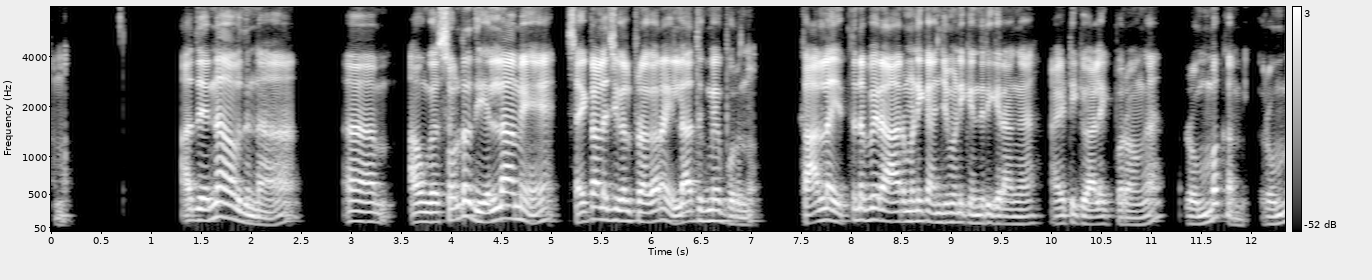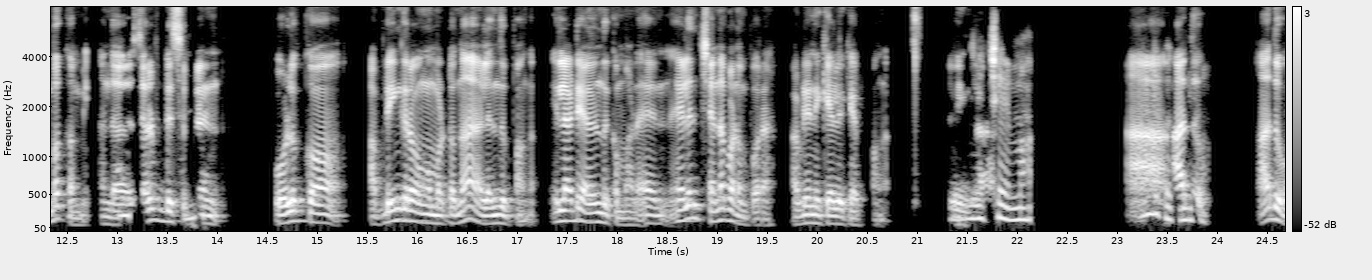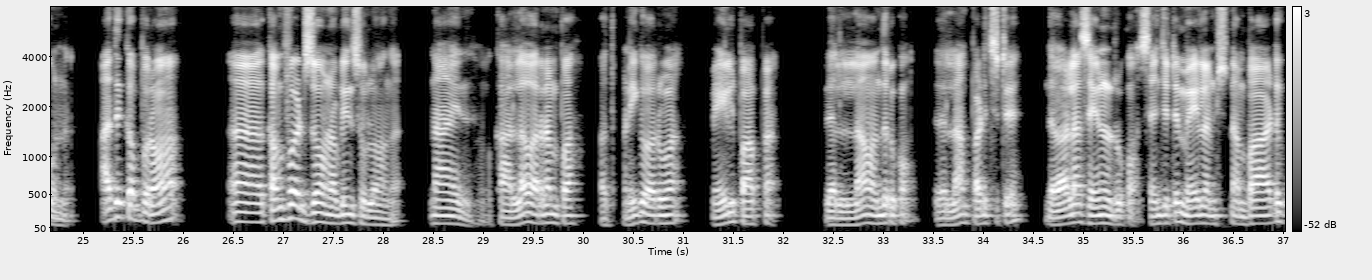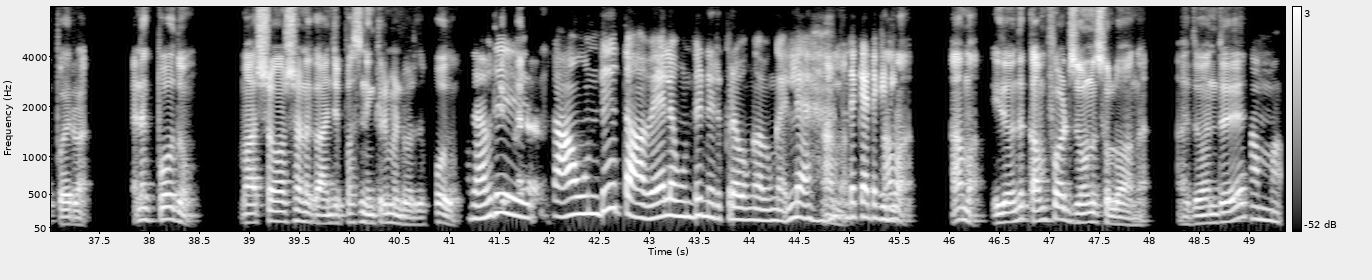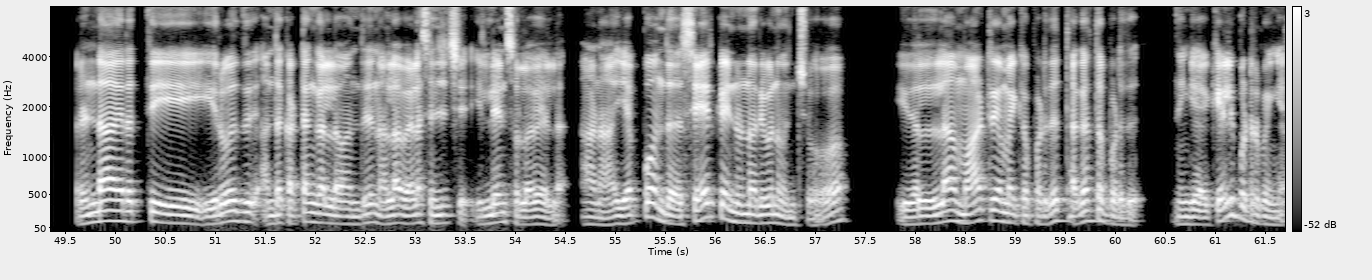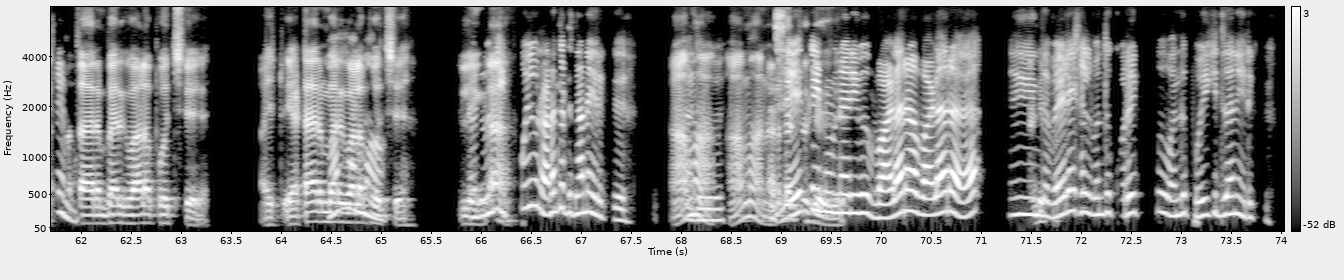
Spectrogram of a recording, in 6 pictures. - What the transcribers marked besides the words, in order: other noise; in English: "சைக்காலஜிக்கல்"; in English: "ஐடிக்கு"; in English: "செல்ஃப் டிசிப்ளின்"; tongue click; in English: "கம்ஃபோர்ட் ஜோன்னு"; in English: "மெயில்"; in English: "மெயில்"; in English: "இன்கிரிமண்ட்"; unintelligible speech; chuckle; in English: "கேட்டகிரி"; in English: "கம்ஃபர்ட் ஜோன்னு"
- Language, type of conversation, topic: Tamil, podcast, புதிய வேலை தேடலில் பயனுள்ள தொடர்பு வலையமைப்பை உருவாக்க என்னென்ன வழிகள் உள்ளன?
